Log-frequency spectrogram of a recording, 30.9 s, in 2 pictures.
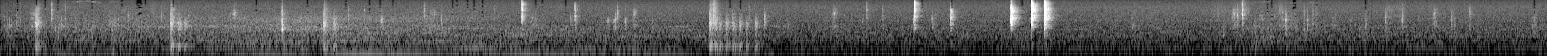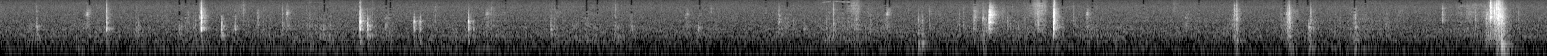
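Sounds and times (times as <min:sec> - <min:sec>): plastic and metal clicks: 0:08.6 - 0:10.6.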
